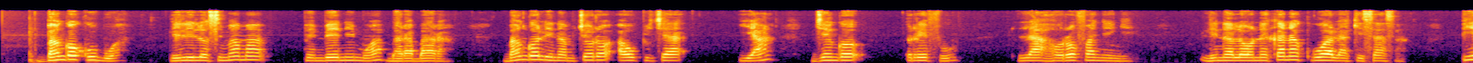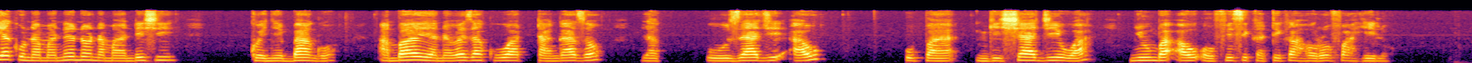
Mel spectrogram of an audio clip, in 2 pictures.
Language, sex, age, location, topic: Swahili, male, 25-35, Nairobi, finance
